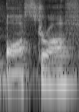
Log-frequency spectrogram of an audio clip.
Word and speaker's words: Ostroff: so but it is osto I have to say it better it's not ough yeah it's uh Russian not Irish got it okay well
